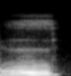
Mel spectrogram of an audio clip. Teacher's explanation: If you hold your hand on your voice box and you say Z, you can hear it vibrating. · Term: voiced consonant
